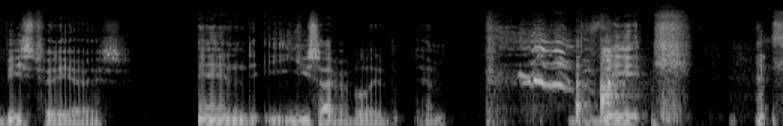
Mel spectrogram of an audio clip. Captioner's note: laughs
